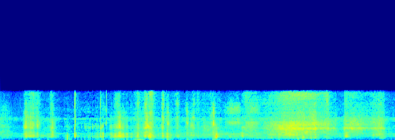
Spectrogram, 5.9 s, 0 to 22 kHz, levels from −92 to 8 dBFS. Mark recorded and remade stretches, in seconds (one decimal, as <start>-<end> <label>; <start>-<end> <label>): 0.0-0.9 remade; 0.9-1.6 recorded; 1.6-5.9 remade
